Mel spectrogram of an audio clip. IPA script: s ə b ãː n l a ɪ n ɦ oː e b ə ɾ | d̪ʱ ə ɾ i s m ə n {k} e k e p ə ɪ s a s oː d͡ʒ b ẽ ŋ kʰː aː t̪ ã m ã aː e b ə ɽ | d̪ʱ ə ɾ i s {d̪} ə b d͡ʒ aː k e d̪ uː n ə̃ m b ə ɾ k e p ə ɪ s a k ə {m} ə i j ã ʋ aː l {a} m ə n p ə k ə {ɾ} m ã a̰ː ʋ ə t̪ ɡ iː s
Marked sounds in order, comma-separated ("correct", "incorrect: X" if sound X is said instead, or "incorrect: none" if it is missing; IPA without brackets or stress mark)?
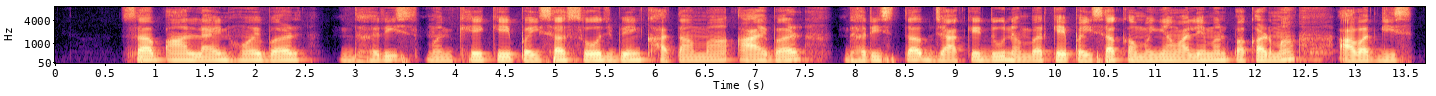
incorrect: kʰ, incorrect: t̪, correct, incorrect: e, incorrect: ɽ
